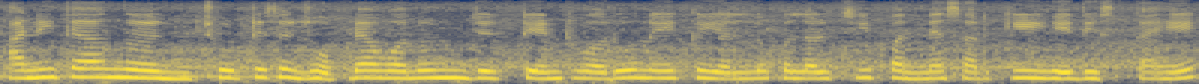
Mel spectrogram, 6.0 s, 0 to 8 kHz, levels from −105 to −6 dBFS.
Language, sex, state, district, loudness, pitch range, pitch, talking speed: Marathi, female, Maharashtra, Gondia, -12 LUFS, 225-250 Hz, 235 Hz, 130 wpm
